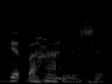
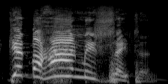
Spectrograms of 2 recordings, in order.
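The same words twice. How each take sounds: First: Much lower and softer, calm and firm; quiet rebuke. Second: Roared much higher and louder; furious shout. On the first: Jesus answering Satan again, soft and firm. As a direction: say it low, settled and certain. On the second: Jesus ordering Satan away, a huge shout. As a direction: drive the devil off with a roar. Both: Acted.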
